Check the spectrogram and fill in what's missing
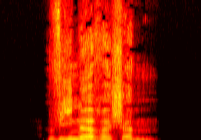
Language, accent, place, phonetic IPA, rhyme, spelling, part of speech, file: German, Germany, Berlin, [ˈviːnəʁɪʃm̩], -iːnəʁɪʃm̩, wienerischem, adjective, De-wienerischem.ogg
- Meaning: strong dative masculine/neuter singular of wienerisch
